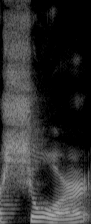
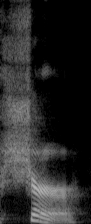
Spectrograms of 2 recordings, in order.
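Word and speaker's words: shore (שור): The ox, the same word, sure, shin vavresh, but it has a little bit of a twist on it in that its pronunciation is more shore instead of sure.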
